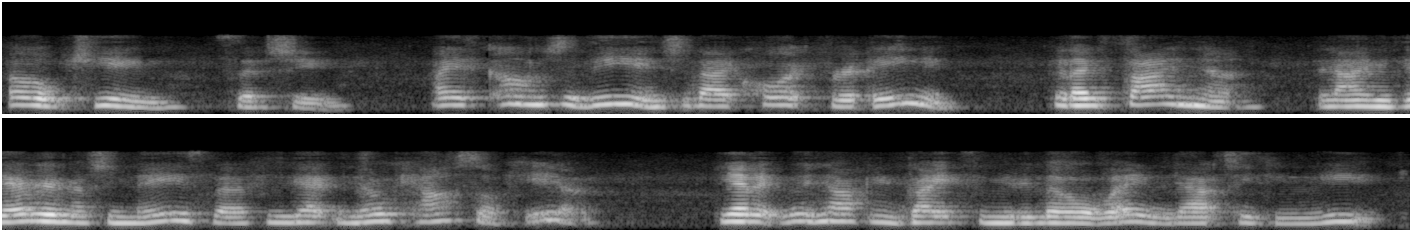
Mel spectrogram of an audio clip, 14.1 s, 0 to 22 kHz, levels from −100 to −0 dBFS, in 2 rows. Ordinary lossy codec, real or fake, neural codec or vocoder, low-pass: AAC, 32 kbps; fake; codec, 24 kHz, 0.9 kbps, WavTokenizer, medium music audio release; 7.2 kHz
